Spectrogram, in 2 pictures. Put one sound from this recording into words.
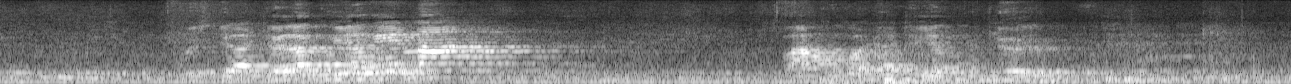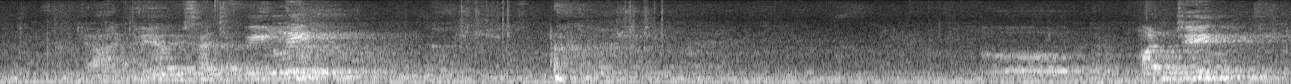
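A young man sings.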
